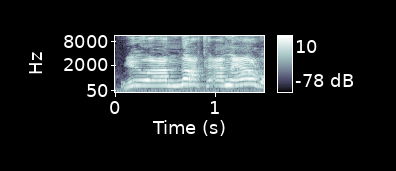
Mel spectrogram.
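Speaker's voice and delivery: loud, high, indignant contradiction; real outraged shout; angry shout. Real, not acted. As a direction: shout down their claim. Contradicting caller's claim in heated quarrel.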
